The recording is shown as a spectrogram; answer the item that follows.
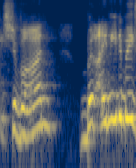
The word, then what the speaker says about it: Siobhan: And I was like, it's Siobhan. And like every few minutes, this is the ADHD brain, by the way, y'all. Because I was like, what if they say something? And then I'm like, right, Siobhan, but I need to make sure I'm saying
